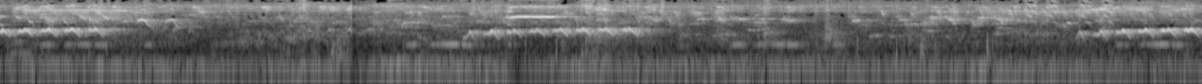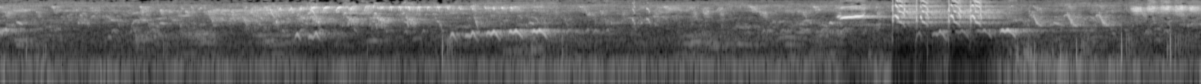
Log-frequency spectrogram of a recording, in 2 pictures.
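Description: Birds calling: a pulsing, arching call repeats about every seven seconds, five times, among higher chirps and squawks.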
